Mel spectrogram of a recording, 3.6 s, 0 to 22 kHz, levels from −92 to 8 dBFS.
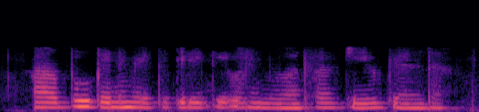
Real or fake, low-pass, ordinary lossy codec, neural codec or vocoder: fake; 7.2 kHz; AAC, 16 kbps; codec, 16 kHz in and 24 kHz out, 0.6 kbps, FireRedTTS-2 codec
